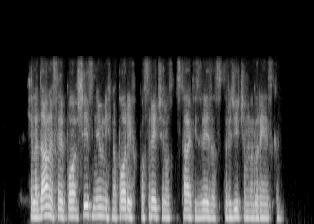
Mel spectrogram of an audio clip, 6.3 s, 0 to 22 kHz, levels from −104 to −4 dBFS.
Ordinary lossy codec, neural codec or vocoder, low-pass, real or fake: Opus, 16 kbps; codec, 16 kHz, 4.8 kbps, FACodec; 7.2 kHz; fake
